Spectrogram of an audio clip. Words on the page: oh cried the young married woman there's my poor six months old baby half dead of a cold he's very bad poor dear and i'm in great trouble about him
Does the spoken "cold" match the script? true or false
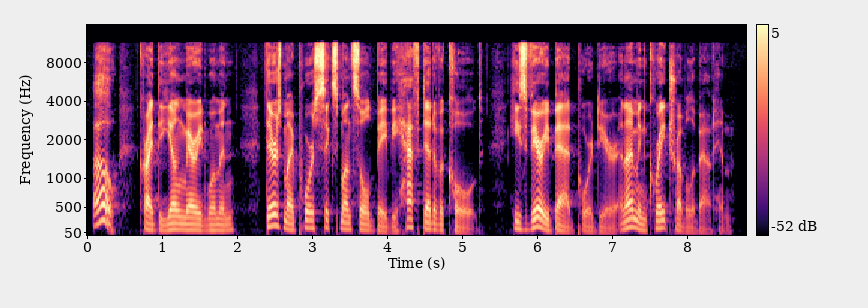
true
